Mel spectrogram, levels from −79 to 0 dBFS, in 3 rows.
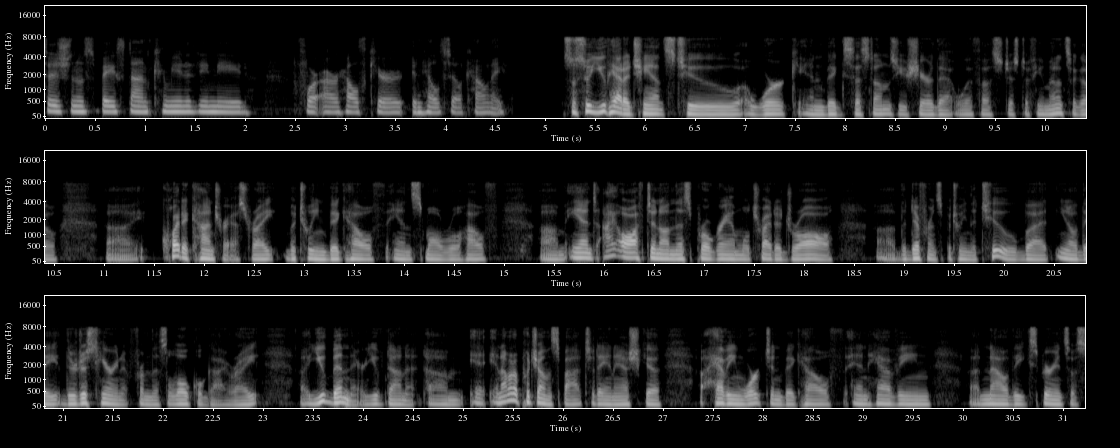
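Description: At 23.83 to 23.86 s the speech has bit errors on an ADPCM link, here the G.722 path. A low rate of flipped bits knocks the decoder's step size and predictor off track, so each error rings briefly as a pop with a rough, level-shifting burst.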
